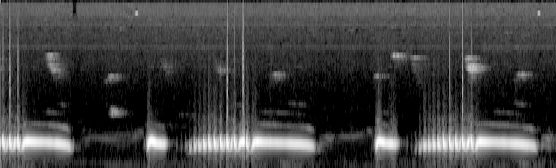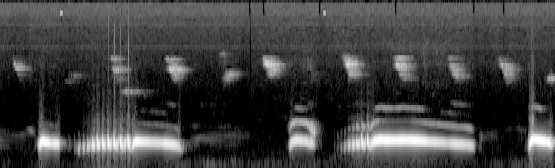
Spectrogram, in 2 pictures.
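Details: Red-eyed albino Barbary dove giving repeated coos, each a short introductory note followed by a longer rolling phrase, about five sequences with short silent gaps in a quiet indoor setting.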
